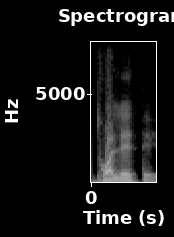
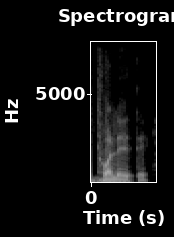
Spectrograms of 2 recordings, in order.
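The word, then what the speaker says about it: Toilette: palabra como tal pero ellos la pronuncian toalete di toalete Vale entonces pues Bueno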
